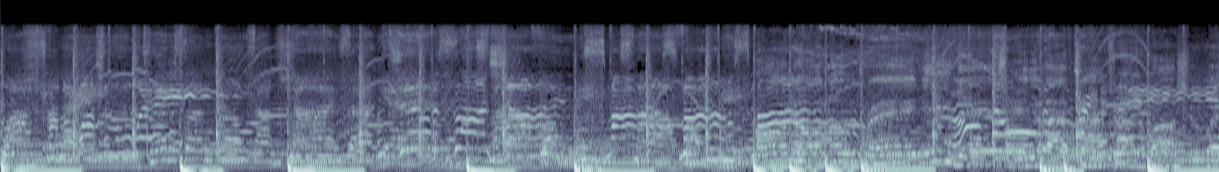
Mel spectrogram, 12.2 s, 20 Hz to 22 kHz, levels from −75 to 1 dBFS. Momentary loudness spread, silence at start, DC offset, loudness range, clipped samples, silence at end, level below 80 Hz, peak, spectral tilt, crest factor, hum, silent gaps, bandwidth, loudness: 4 LU; 0 s; under 0.1%; 2 LU; under 0.1%; 0 s; -22 dBFS; -2 dBFS; -4.5 dB/octave; 16 dB; none; none; 13 kHz; -19 LUFS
